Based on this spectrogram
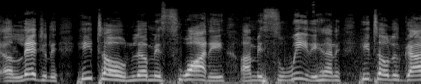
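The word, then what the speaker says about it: Saweetie: And here it is Juneteenth month, and he gonna offer Swati a niece $100,000 for a date. You talking about Sweetie? Yes, her name is Sweetie.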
